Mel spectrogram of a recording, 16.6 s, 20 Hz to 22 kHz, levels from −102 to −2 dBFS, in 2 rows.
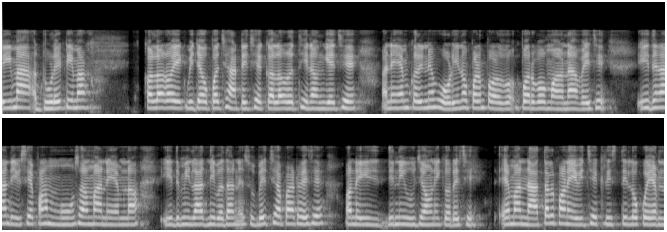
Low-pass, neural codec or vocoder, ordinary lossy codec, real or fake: none; codec, 16 kHz, 16 kbps, FunCodec, trained on LibriTTS, 50 frames a second; none; fake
